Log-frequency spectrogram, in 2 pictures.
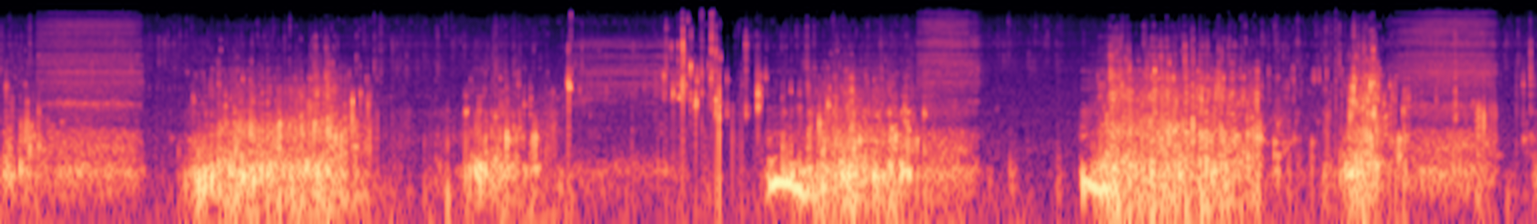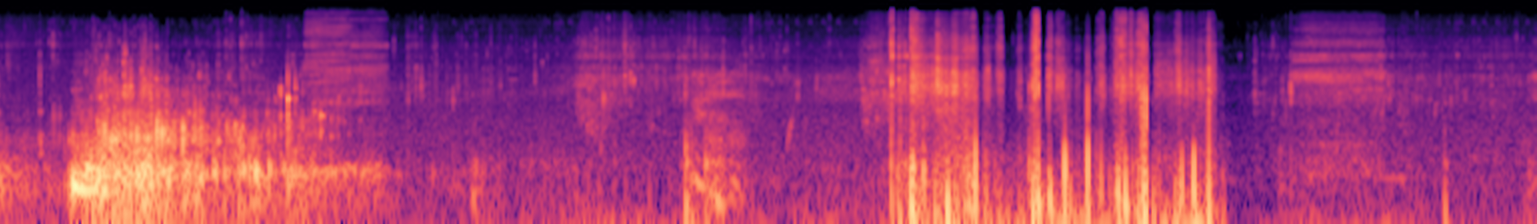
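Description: Scuba regulator heard underwater: exhaled breaths bubbling out of the exhaust in gurgling bursts every few seconds, with quieter hisses between them.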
